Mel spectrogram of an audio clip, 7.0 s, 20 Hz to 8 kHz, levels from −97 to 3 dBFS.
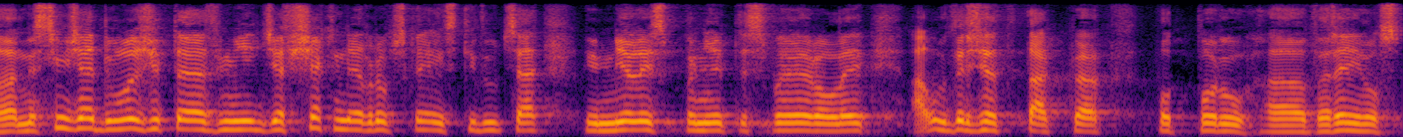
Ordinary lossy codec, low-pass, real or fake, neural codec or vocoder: none; 7.2 kHz; fake; codec, 16 kHz, 2 kbps, FunCodec, trained on LibriTTS, 25 frames a second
